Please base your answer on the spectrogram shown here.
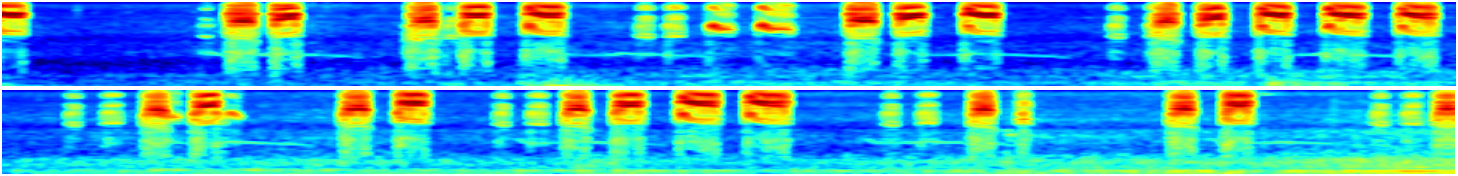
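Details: Begging chorus from great tit nestlings in a rock-crevice nest while the mother delivers insects: about twenty-five short, shrill, hissy squeaks in uneven clusters, with a low rumble rising toward the end.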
